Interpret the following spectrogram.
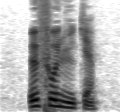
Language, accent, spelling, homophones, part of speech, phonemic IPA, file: French, France, euphonique, euphoniques, adjective, /ø.fɔ.nik/, LL-Q150 (fra)-euphonique.wav
- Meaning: euphonic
